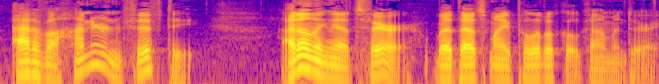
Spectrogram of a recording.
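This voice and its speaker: Speaking at a fairly quick pace in an American accent, a man with a medium pitch swings very widely up and down, recorded dry and close with no echo on a very clean track with a silent background. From Los Angeles. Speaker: radio host. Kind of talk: interview. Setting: radio studio.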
